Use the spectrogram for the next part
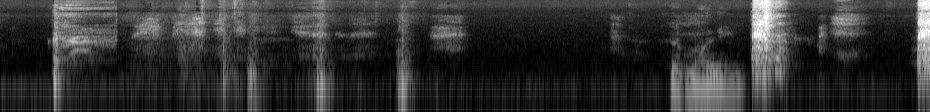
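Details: Baby who sneezes every morning: quiet voices and breathy bursts, then a couple of sharp, explosive sneezes.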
